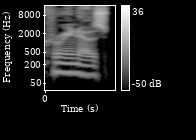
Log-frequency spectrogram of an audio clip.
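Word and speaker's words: Carino: portion of this program talked about Megyn Bacardi's kirino's peace Megan McCarty Kirino is how you say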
